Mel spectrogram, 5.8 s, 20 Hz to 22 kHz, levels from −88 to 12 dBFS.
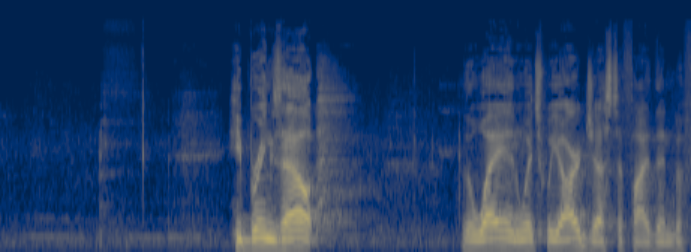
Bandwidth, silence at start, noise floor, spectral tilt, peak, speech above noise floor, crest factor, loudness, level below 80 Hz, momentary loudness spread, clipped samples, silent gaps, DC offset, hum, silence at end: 11.5 kHz; 1.95 s; -59 dBFS; -5.5 dB/octave; -6 dBFS; 37 dB; 20 dB; -23 LUFS; -76 dBFS; 14 LU; under 0.1%; none; under 0.1%; none; 0.05 s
